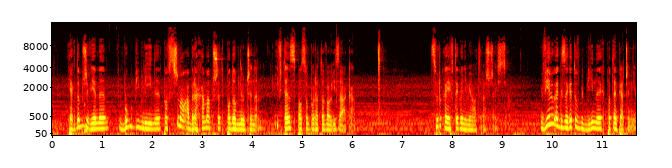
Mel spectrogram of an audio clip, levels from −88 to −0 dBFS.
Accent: native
